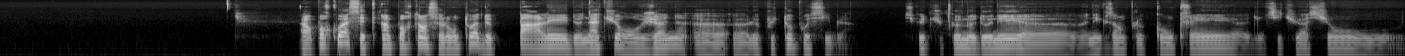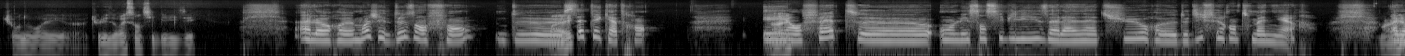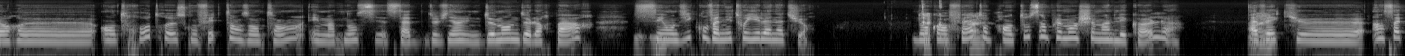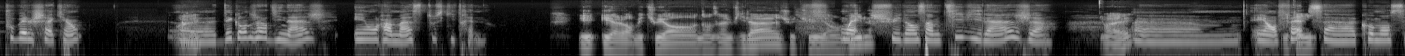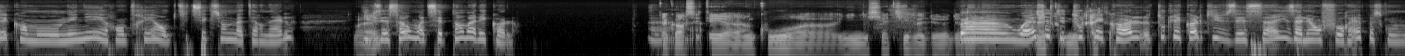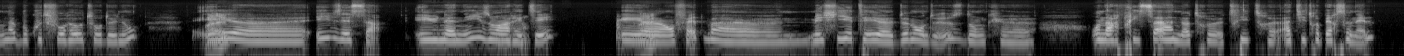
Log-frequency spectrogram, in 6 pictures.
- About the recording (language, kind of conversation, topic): French, podcast, Comment peut-on sensibiliser les jeunes à la nature ?
- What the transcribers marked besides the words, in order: static; tapping; drawn out: "hem"; distorted speech; other background noise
